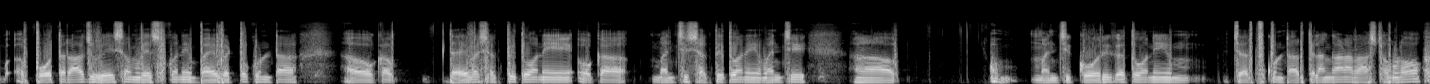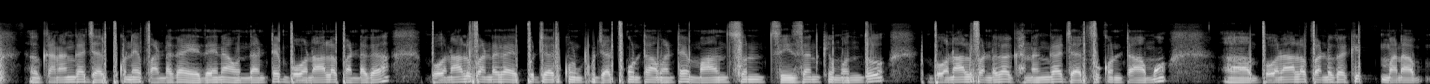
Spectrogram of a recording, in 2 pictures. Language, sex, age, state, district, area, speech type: Telugu, male, 18-30, Telangana, Medchal, rural, spontaneous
